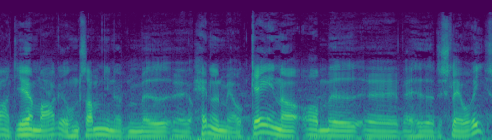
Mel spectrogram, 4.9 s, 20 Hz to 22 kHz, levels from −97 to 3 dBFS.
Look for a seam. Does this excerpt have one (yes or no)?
yes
